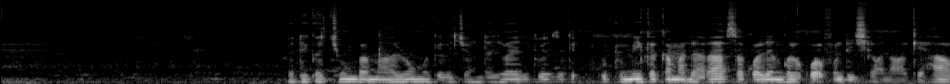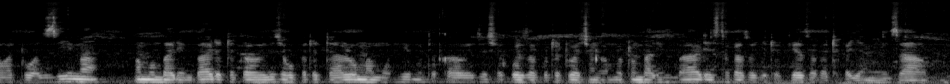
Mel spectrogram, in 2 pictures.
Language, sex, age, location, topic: Swahili, male, 25-35, Dar es Salaam, education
